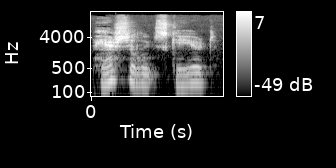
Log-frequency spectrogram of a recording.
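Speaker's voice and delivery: plain reading voice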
